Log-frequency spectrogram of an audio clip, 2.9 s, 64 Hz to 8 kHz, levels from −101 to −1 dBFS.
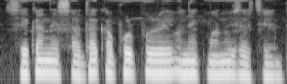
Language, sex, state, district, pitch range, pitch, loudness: Bengali, male, Assam, Hailakandi, 110-125 Hz, 120 Hz, -17 LUFS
